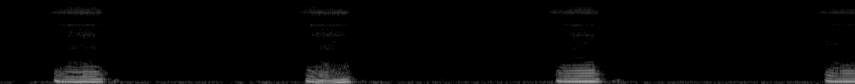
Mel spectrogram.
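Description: Regular loud, rumbling snores about every 2.5 seconds, roughly 24 a minute, with quiet between. Snoring.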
